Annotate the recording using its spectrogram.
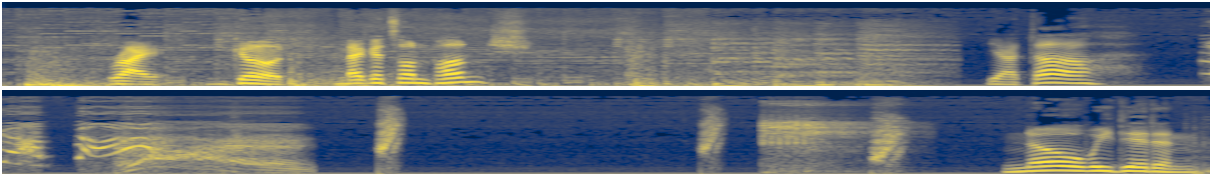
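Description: Short electronic game sound effects bleep during a fight.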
